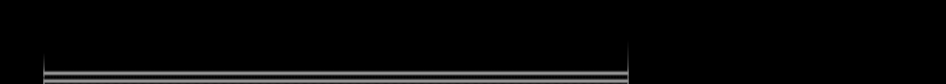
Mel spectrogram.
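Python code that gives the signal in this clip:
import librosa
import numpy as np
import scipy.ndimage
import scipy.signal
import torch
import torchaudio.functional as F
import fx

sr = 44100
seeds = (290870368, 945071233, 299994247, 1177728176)

y = fx.chord(sr, length_s=5.84, notes=(51, 72), wave='sine', level_db=-28.5)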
